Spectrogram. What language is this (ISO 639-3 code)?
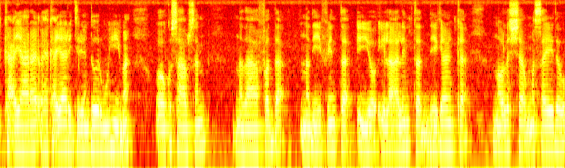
som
